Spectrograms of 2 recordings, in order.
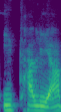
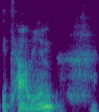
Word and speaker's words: Italyah: with the tav and if one takes the the the three syllables apart italia uh divided that way in hebrew these are three hebrew words e means island means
